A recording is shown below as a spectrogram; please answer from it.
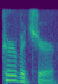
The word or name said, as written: curvature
